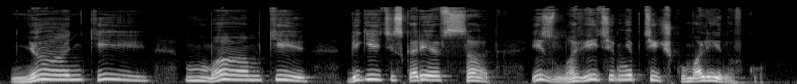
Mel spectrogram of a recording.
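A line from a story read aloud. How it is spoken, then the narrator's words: Loud shout. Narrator (Russian): закричала Елена Премудрая громким голосом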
